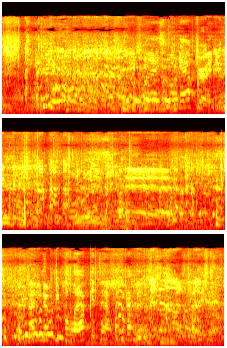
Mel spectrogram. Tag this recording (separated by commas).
Laughter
